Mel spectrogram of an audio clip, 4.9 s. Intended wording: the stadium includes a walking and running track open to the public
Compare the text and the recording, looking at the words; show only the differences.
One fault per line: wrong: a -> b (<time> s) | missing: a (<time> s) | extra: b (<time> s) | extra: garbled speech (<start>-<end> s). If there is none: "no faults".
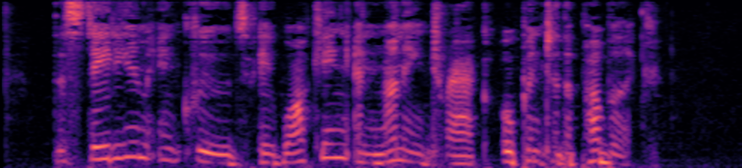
no faults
